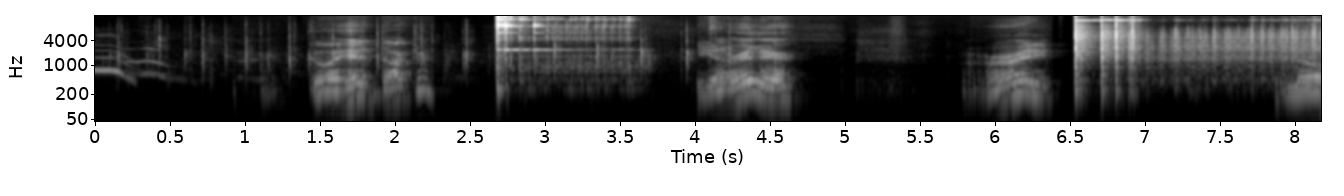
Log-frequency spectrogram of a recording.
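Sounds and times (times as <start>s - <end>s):
speech: 1.4s - 2.4s, 4.0s - 4.8s, 6.0s - 6.5s, 7.9s - 8.1s
dime tossed into an ashtray in a game of chance: 2.7s - 3.6s, 6.6s - 8.1s.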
